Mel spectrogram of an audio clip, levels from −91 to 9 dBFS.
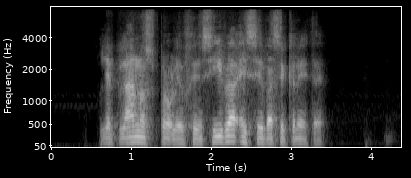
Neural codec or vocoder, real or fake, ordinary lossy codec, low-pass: codec, 16 kHz in and 24 kHz out, 0.8 kbps, FocalCodec, streaming, 65536 codes; fake; AAC, 32 kbps; 7.2 kHz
